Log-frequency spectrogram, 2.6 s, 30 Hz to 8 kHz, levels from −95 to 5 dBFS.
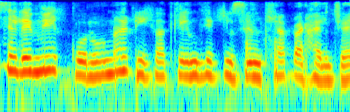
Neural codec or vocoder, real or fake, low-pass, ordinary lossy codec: codec, 24 kHz, 1.5 kbps, HILCodec; fake; 7.2 kHz; none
